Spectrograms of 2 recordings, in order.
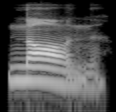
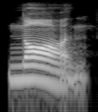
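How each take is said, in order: The two takes are said the same way.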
